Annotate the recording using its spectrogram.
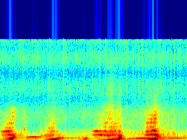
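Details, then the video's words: Humpback whale male's ocean song: a rapid series of short rising and falling moans and chirps, overlapping upsweeps with faint hissing sea noise behind. "Whale song - full length humpback whale song"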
